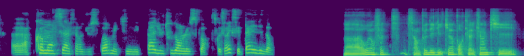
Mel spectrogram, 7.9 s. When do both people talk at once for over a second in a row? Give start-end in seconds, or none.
none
